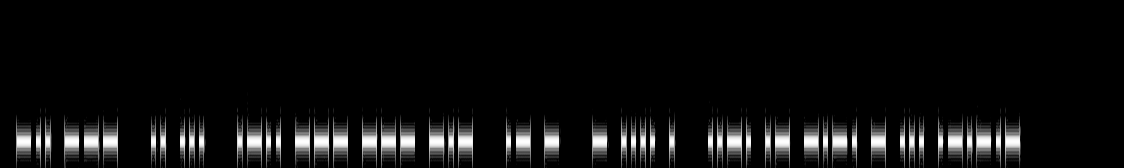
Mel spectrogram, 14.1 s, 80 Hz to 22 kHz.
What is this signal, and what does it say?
Morse code, heard as a keyed tone, about 20 wpm, 700 Hz. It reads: DO IS LOOK AT THE FACTS.
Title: Sentences with 8-Word Phrases - 20wpm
